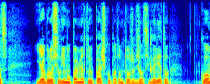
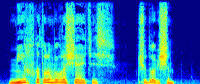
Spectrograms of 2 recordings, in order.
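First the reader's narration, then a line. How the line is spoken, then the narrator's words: Muttering. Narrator (Russian): он пробормотал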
